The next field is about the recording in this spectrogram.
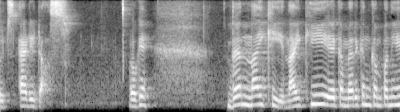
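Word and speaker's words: Nike: इट is very difficult to pronounce, कई सारे लोग इसे नाइक कह देते हैं, हमारे यहाँ तो सरनेम भी होता है नाइक, तो लेकिन इसका एक्चुअल प्रोनाउंसिएशन है नाइकी।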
